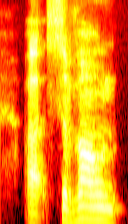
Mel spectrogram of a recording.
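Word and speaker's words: Shavon: Savone Revel. That is Savone the correct Revel. way to Savone pronounce it.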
